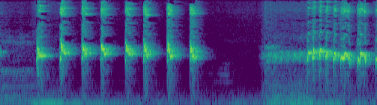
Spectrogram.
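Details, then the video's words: Yellow-vented bulbul female calling to attract a male: eight separate clear chirps at an even pace, a short silence, then a denser, quickly rattling phrase of notes. "Suara burung trucuk gacor memanggil lawan pancingan trucukan betina memanggil jantan agar bunyi"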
